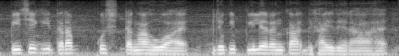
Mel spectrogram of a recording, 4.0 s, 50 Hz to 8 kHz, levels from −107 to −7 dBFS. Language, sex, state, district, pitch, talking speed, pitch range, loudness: Hindi, male, Uttar Pradesh, Lalitpur, 140 Hz, 240 wpm, 125-150 Hz, -16 LUFS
